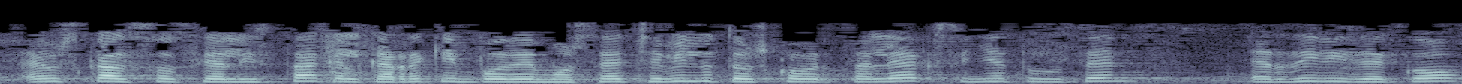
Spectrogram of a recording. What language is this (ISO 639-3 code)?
eus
